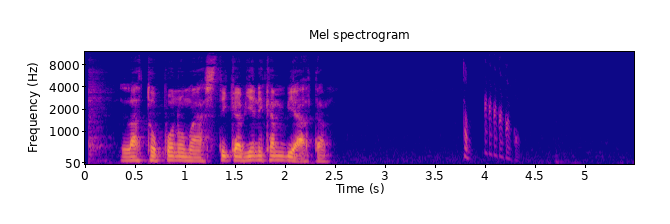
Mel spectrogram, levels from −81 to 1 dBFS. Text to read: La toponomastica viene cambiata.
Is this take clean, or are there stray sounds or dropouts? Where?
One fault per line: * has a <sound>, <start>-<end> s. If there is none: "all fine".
* has a chirp, 3.8-4.4 s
